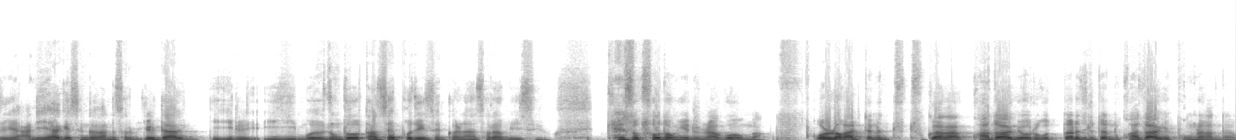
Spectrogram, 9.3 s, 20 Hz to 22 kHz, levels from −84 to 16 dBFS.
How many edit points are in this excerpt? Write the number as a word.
one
